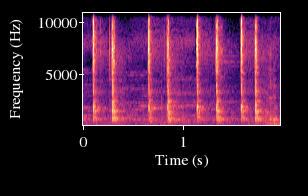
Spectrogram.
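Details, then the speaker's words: VW engine that sat 10 years in salt spray, fitted with a replacement 009 distributor, ignition on: crisp, light clicks about three or four a second from the carburettor cutoff solenoid working normally, with the auto choke warm. "Righto, next good sign is it looks like we've got ignition. Perfect. I can also hear the solenoid clicking"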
